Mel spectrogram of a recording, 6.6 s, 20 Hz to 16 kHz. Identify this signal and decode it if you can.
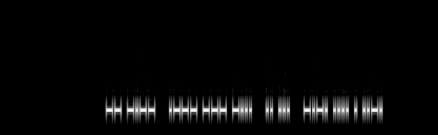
Morse code, heard as a keyed tone, about 38 wpm, 700 Hz. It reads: MY JOB IS CHEF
